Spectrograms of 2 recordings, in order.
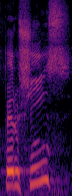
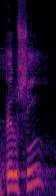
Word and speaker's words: perushim: Destacando-se os perushins, a pronúncia é perushim, que são os fariseus,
